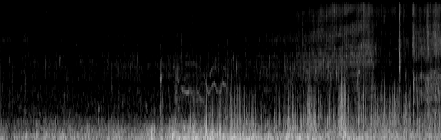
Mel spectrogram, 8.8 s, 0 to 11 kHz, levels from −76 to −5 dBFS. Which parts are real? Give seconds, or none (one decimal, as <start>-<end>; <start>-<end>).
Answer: 4.0-4.7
